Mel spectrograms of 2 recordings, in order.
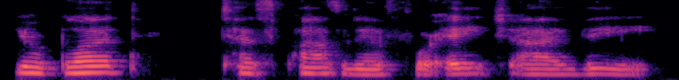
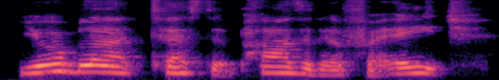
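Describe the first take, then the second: First: It is said lower and more slowly. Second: It is said at normal pitch and pace.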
